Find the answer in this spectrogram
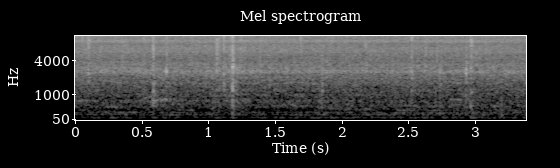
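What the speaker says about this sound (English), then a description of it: "From here, we can add back our ham already." Ham added back to a hot pan for creamy chicken carbonara, sizzling steadily with soft crackles and a few light utensil taps, close and without talk.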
